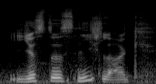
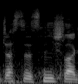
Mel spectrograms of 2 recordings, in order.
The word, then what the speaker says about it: Justus Nieschlag: Justus Nieschlag in German. Yeah, I know it's hard, but Justus Nieschlag is also fine. You don't mind when people pronounce the J? No, I don't mind. That's fine. But it would never happen in Germany.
